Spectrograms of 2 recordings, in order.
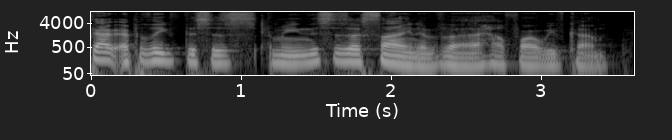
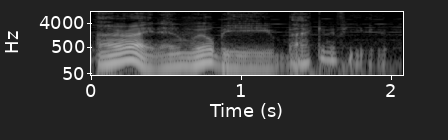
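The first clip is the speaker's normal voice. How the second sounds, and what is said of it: Radio host voice. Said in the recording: “Is that your radio voice?”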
